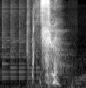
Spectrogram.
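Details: A short indrawn breath, then one loud, forceful sneeze, with faint background music; sneeze.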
